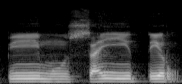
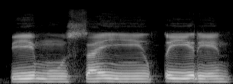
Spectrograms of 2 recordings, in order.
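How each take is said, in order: First: The word ends on a stopped r sound. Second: The word ends with an added -in sound. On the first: The speaker calls it right. "Ro-nya di sini karena tanda waqaf, maka berhenti. Di sini dimatikan" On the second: The speaker calls it wrong. "bukan bimusaitirin, bukan seperti itu"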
